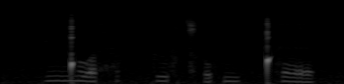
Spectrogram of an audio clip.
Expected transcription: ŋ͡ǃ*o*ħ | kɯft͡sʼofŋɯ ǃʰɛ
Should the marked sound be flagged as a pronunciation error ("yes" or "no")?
no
